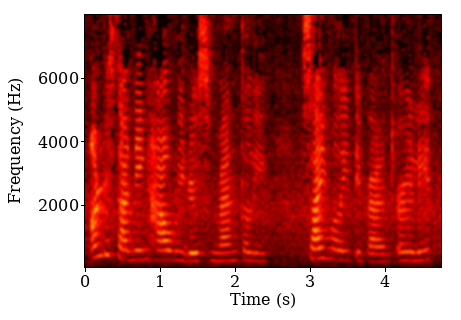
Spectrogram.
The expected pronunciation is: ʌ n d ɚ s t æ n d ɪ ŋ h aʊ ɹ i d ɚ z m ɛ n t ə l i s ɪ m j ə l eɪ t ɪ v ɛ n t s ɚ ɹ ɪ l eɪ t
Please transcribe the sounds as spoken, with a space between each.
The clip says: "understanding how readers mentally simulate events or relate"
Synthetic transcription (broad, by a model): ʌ n d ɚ s t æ n d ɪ ŋ h aʊ w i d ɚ s m ɛ n t ə l i s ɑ m j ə l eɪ t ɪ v ɛ n t ɚ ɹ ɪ l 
